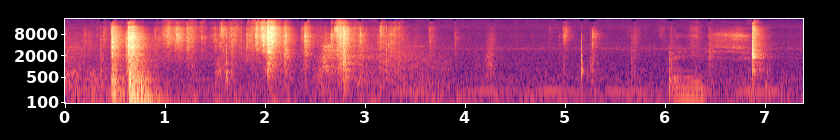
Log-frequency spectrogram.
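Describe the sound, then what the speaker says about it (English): A door being shut during a basketball card box break indoors, heard as a few sharp knocks and a clunk amid rustling and handling noises, with a brief voice later on. "I'm shutting the door."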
